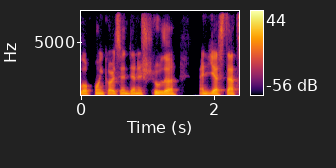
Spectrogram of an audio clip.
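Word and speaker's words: Schröder: got a couple of point guards and Dennis Schuler and yes that's how you pronounce his last name I did see his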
